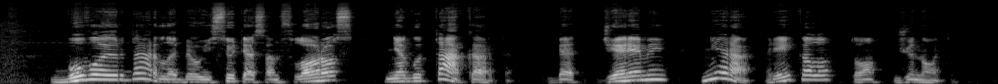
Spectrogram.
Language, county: Lithuanian, Kaunas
